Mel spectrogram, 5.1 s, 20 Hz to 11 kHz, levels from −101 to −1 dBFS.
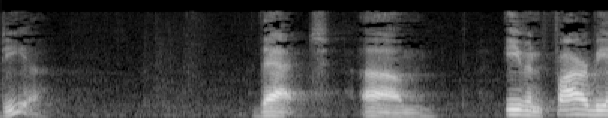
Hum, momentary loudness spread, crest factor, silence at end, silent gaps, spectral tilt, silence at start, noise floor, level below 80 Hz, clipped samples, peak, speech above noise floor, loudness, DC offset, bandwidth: none; 21 LU; 18 dB; 0 s; none; -7 dB/octave; 0 s; -65 dBFS; -66 dBFS; under 0.1%; -6 dBFS; 44 dB; -22 LUFS; under 0.1%; 8 kHz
